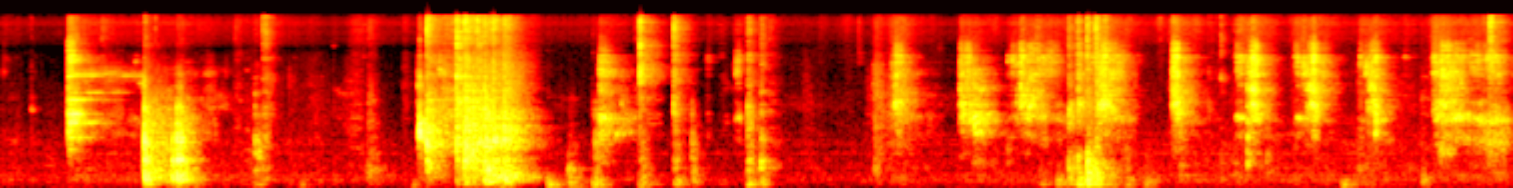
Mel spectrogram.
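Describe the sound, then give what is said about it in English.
A spoon scrapes and clinks around a bowl as dry chocolate chip cookie ingredients are mixed, in many irregular bursts separated by short pauses, with no talk. “So now we're just gonna mix it up. Mix up all the dry ingredients. Be careful not to get a lot of the dry ingredients out of the bowl”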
